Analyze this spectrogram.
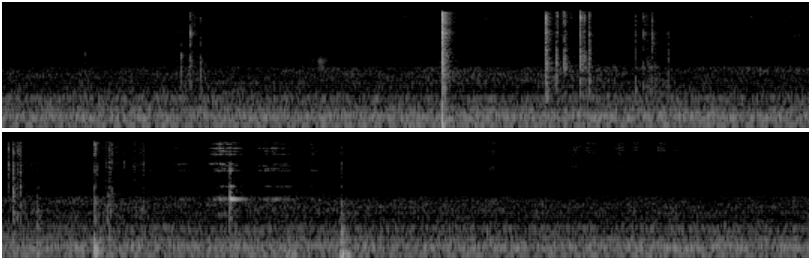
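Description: Permanent markers being handled and set down on a table: a few short, sharp plastic clicks and clatters, the sharpest about two seconds in, over a steady low hum.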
